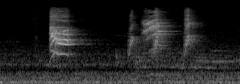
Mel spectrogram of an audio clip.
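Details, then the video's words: A loud, buzzy rasp followed by two shorter scratchy chips from a female White-bellied seedeater chattering busily, with a low hum underneath. "FÊMEA DE CHORÃO XAXANDO MUITO"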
